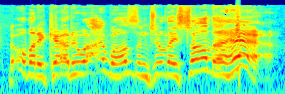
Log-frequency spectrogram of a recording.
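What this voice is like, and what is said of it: Bane character voice impression. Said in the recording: “My Bane impression? ... No, it does not work for me.”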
